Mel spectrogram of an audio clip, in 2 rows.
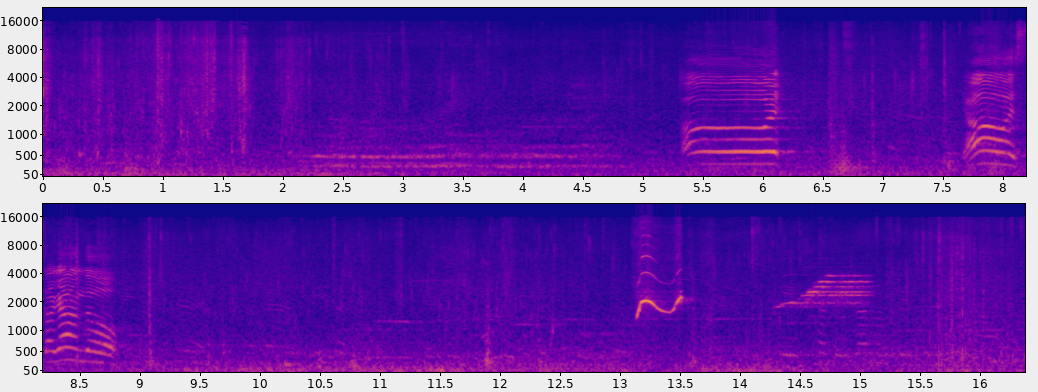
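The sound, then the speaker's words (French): Harbour ambience aboard a moored Bavaria 39 sailing yacht: a steady low background with a few loud, wavering bird cries and some shorter chirps later on. “alors que je viens d'arriver sur le bateau. Un Bavaria 39 pour passer le week-end en mer.”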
